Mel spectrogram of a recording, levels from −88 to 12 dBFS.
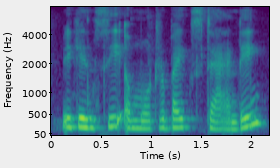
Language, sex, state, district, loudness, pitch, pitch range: English, female, Telangana, Hyderabad, -18 LUFS, 195 Hz, 180-210 Hz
